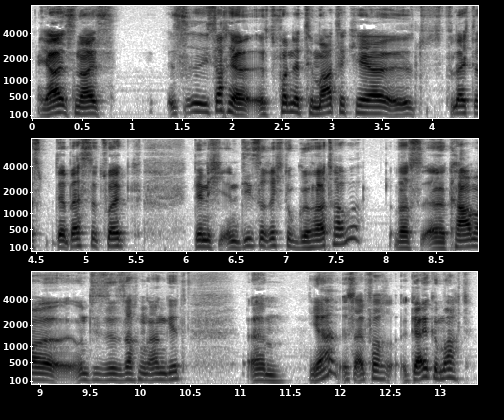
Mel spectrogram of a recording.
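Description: Dark-voiced man casually reacting to rap. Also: medium pitch, measured pace. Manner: slangy, loose, lots of filler sounds. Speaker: music reaction host.

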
